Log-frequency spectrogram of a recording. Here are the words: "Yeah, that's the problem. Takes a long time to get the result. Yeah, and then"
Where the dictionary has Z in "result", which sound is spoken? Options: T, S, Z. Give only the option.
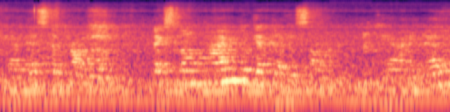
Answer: S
